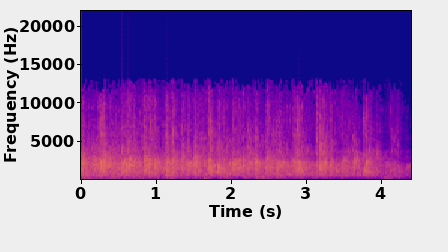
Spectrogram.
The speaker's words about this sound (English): And I thought you'll give us a warm round of an applause.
